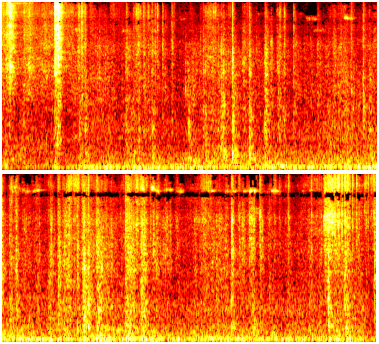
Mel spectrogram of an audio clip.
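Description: A train rumbles and clatters steadily along the tracks.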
